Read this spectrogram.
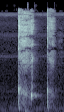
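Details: Baby boy coughing: two short coughs in quick succession.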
